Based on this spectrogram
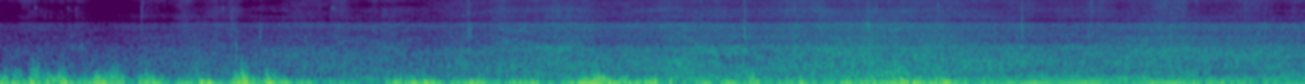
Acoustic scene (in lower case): residential area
